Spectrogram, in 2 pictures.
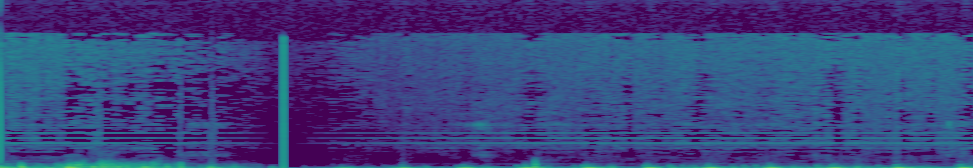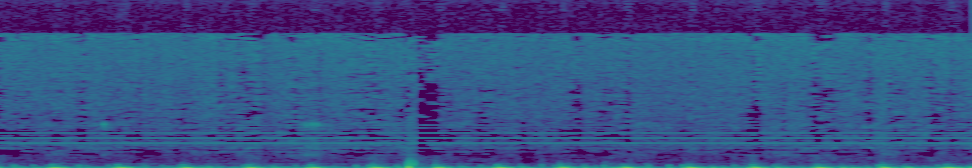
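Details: Cardiology stethoscope over the tricuspid, aortic and pulmonic areas with pushes to raise the heart rate; strong, regular heartbeats with rough, scratchy sounds between beats: heart murmurs and rub, most prominent over the pulmonic area.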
